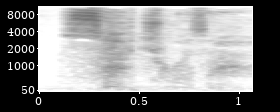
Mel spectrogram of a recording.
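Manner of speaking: breathy whisper; whispered regret. Acted. Ghost whispering his own failure to Scrooge. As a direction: let it fall to a whisper of regret.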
